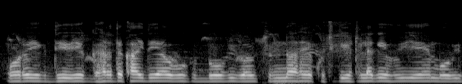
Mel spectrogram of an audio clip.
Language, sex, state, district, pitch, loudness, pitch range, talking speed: Hindi, male, Chhattisgarh, Korba, 150 Hz, -22 LUFS, 145-150 Hz, 270 wpm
